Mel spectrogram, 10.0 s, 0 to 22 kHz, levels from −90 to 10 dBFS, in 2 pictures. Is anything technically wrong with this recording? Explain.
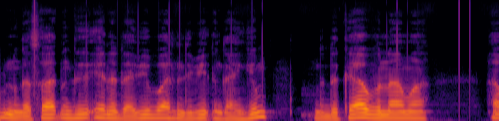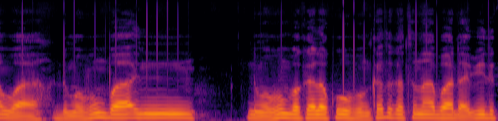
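Yes. From 0.14 s to 9.88 s there are word clock ticks: the receiving device runs on its own clock, roughly 200 parts per million off, so about every tenth of a second a sample is slipped. Unlike random clicks or crackle, these roughly hundred sharp, uneven ticks keep a steady rhythm.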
